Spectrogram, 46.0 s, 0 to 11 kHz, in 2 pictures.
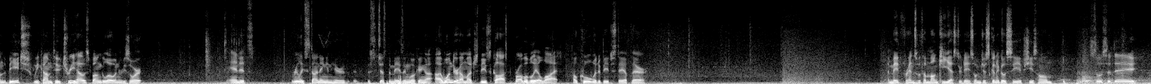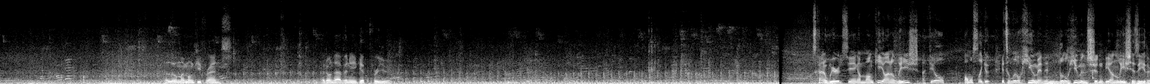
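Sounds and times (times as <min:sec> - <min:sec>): wind buffeting microphone: 0:06.0 - 0:46.0
motor chugging: 0:14.5 - 0:46.0.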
